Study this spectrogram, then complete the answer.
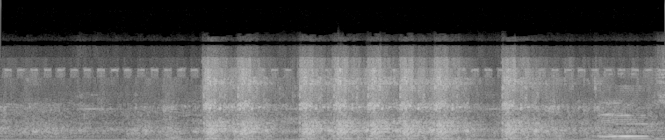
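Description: Gunshots from a video game fire in quick bursts through a television speaker.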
